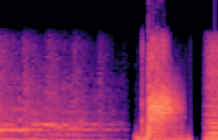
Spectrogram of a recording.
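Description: A steady hiss with faint held tones, then, after a short break about one and a half seconds in, a brief, very loud whip-like swish sound effect.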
